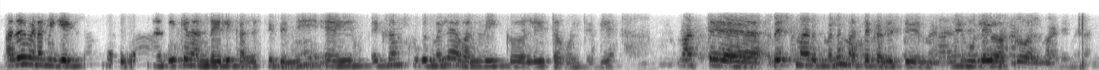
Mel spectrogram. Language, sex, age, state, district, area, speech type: Kannada, female, 18-30, Karnataka, Kolar, rural, conversation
